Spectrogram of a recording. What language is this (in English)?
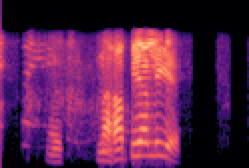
Santali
